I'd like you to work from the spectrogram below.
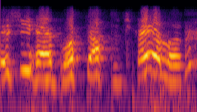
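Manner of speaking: high, loud gushing; giddy loud rambling; excited babbling. Retold or imitated. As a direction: blurt it out, too thrilled to make sense. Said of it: "looked like a babbling idiot".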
